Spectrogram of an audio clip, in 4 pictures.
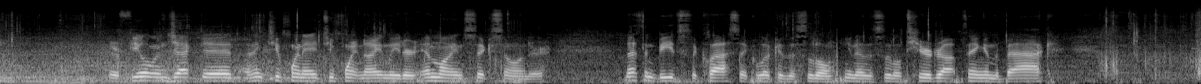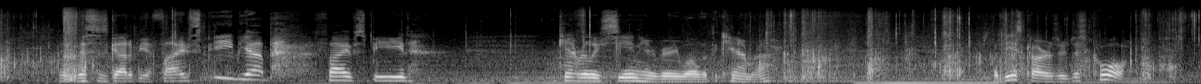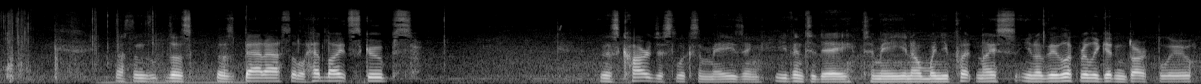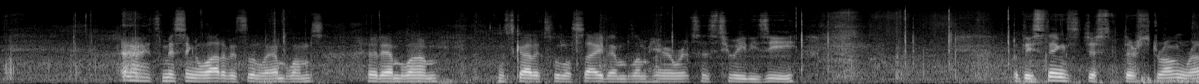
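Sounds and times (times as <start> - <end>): faint outdoor background noise: 0.0 - 48.0
steady low rumble: 10.8 - 24.5
footsteps on gravel: 10.8 - 25.7, 36.0 - 42.8, 43.7 - 47.3.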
